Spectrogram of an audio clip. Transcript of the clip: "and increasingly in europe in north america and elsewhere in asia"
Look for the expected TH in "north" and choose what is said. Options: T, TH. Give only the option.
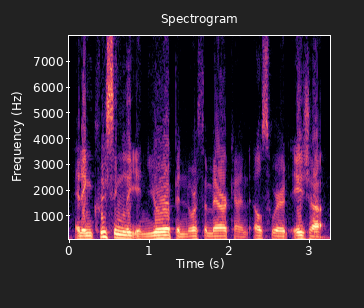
TH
